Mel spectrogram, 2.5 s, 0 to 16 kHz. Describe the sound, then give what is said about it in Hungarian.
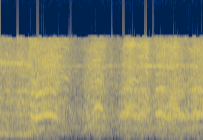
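A crowd of several hundred protesters shouts anti-government slogans in unison at the National Museum during official national holiday celebrations, loud, with chanted phrases rising in rhythmic bursts about every second over a dense roar of many voices. “Ekkorra már több 100-an kiabáltak kormányellenes jelszavakat.”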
